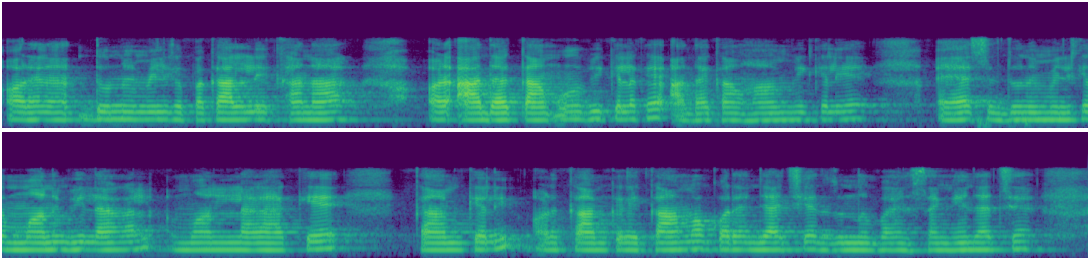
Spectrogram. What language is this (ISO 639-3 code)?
mai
